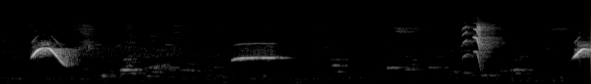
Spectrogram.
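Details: Indian ringneck parakeet in front of a mirror, talking in short bursts: an arched whistle, a flat whistled note, scattered soft syllables and a brief harsh sound, then another arched whistle.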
